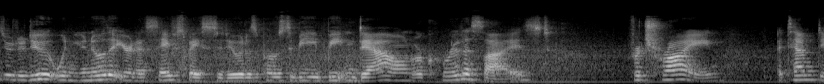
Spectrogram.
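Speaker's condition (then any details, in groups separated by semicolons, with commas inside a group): No condition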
